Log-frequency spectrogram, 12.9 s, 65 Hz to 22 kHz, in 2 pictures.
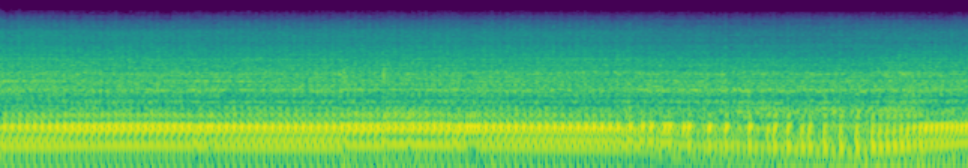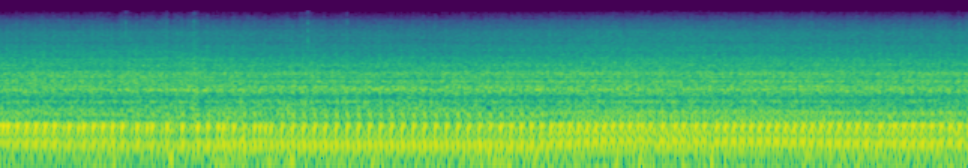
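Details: Previously seized Ski-Doo Mach 1 700 triple two-stroke, started in freezing weather once fuel began spraying: a ragged, uneven rattle that sags and surges and won't settle to an idle. Owner suspects the idle/throttle adjustment; not confirmed.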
